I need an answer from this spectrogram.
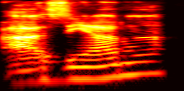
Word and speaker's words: Asiana: And then in 2013, I don't know if it's pronounced Asiana Airlines or Asiana. It's ASIA, like Asia, then NA.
